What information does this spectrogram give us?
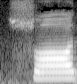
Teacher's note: صاد واپس مستعلیہ حرف ہے، اس کو پر پڑھیں گے، منہ بھر کے پڑھیں گے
